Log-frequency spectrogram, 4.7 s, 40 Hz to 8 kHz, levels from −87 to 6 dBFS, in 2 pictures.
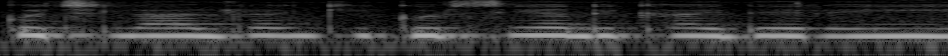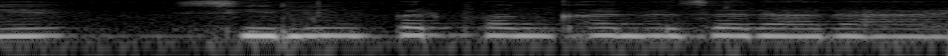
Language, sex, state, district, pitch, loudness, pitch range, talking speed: Hindi, female, Bihar, Kishanganj, 275 Hz, -36 LUFS, 270-285 Hz, 200 wpm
